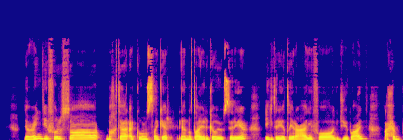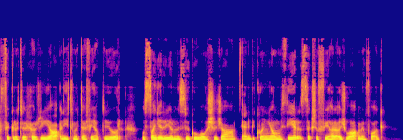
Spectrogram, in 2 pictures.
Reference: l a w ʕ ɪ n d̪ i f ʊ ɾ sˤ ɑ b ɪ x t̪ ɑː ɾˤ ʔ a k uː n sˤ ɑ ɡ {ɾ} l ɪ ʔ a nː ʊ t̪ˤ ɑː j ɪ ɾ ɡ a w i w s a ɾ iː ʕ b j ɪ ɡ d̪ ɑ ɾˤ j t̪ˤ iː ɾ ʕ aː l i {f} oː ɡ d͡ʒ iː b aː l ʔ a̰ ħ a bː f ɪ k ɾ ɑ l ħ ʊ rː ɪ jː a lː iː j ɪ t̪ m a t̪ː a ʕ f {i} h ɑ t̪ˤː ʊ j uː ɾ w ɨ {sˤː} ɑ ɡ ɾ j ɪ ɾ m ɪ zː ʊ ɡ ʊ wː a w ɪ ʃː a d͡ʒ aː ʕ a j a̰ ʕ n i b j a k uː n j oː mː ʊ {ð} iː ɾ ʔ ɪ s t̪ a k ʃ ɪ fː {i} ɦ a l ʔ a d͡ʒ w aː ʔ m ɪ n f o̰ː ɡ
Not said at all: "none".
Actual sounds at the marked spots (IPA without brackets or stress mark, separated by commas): ɾ, f, iː, sˤː, θ, iː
